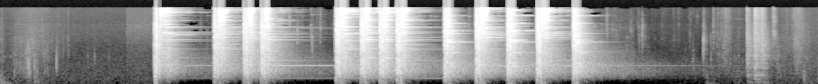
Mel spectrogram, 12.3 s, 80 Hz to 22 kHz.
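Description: SAR B6C 9mm pistol firing about sixteen shots in several quick strings beginning about two seconds in, with the steel plate targets clanging on hits. A steel ring carries on and fades for about a second after the last shot.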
